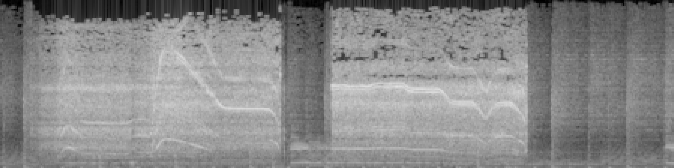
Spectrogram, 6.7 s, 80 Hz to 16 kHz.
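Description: Cordless drill with a 7/64-inch bit widening two screw holes in a car door's sheet metal, one after the other: two runs of about two seconds, the motor's whine rising and then falling in pitch as the bit bites. Background music with a steady beat plays underneath.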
